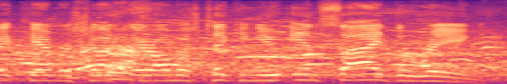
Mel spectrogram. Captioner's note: crowd chatter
